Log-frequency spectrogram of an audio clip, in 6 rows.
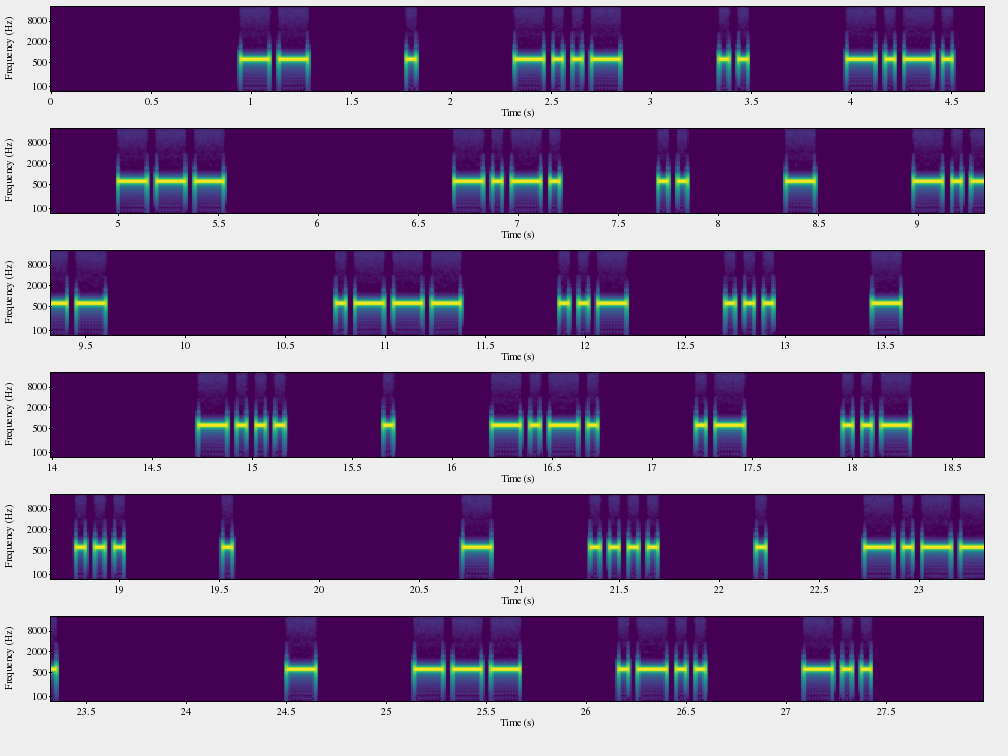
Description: Morse code, heard as a keyed tone, about 25 wpm, spaced as for 13 wpm, 630 Hz. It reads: MEXICO CITY JUST BECAUSE THEY TOLD
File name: pangram-fs-13-cs-25-kidding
